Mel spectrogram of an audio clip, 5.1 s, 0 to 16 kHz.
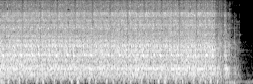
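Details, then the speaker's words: Husqvarna mud mower, 18hp Kawasaki V-twin, after being fully submerged in a pond, carb cleaner used: steady fast cranking with a few weak catches, not picking up, cuts off after about four seconds. "well it'll run actual starting fluid and see if i can get it to run a little bit longer"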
